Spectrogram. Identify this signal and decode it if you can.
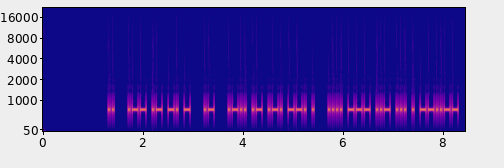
Morse code, heard as a keyed tone, about 30 wpm, 700 Hz. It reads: I WANT A LARGE HOUSE,
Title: Sentences from Top 1000 Words - Review Part 1 - 30wpm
